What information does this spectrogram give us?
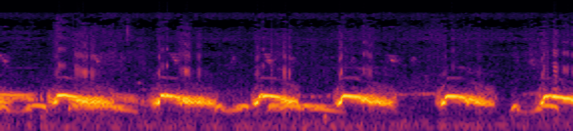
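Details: Zebra dove cooing, used as therapy for trap-stressed doves that stopped singing: an almost unbroken chain of rising-and-falling melodious coos with crisp clicking accents, a faint hum behind.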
